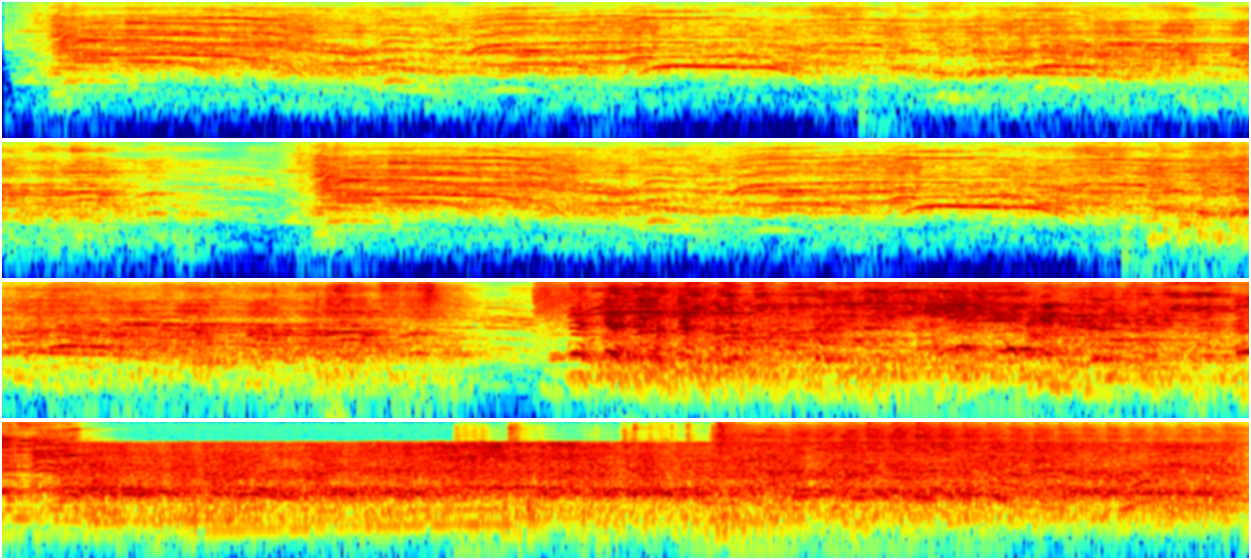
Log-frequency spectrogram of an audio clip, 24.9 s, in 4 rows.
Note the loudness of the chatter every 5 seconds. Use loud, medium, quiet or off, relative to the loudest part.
quiet, quiet, medium, loud, loud.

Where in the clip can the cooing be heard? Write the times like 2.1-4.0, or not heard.
11.9-14.8.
